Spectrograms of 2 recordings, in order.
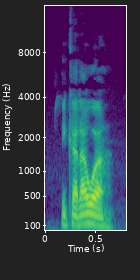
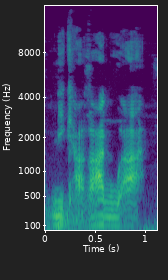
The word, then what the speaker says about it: Nicaragua: Nicara ich kann es nicht mal aussprechen. – Nicaragua. Nicaraguanische. – Ja, das klingt schon ein bisschen besser, ja. Nicaragua.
